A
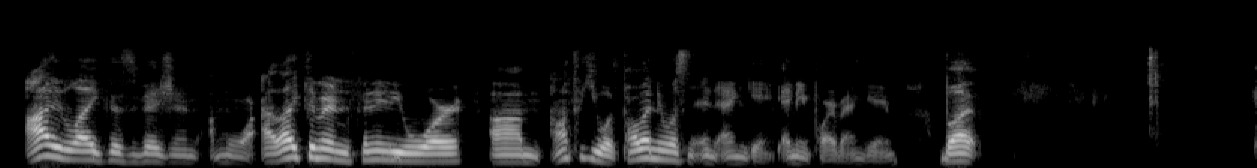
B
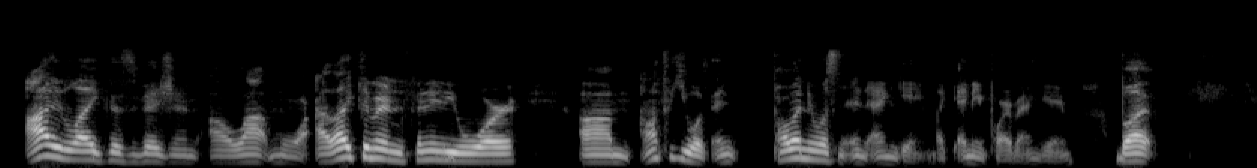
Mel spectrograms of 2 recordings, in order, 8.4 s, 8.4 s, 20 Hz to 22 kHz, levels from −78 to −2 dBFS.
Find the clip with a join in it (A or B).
A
